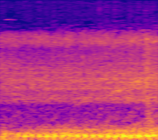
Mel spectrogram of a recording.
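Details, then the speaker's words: Carbureted Honda Beat (old model) scooter with a cracked, hardened intake rubber letting in air: steady low buzz held at a raised idle with a slight waver; idle won't settle or come down and the bike lacks power. Vacuum leak. "BOC W bocor ini ini ada suaranya Suara begitu kalau mau diurut langsung enggak mau stabil masam langsamnya putaran mesinnya kepingin tinggi terus"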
